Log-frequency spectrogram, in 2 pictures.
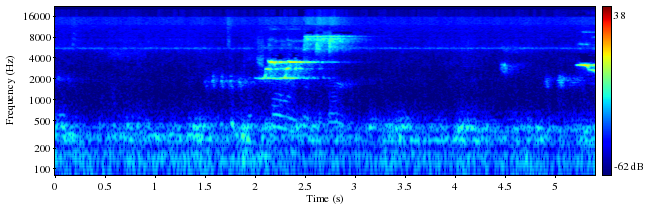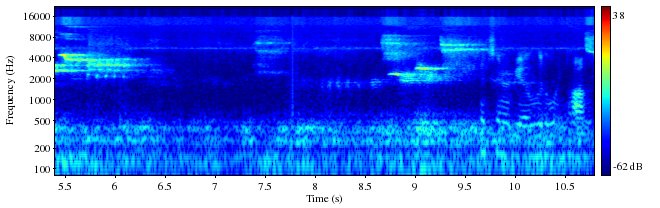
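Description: Birds chirping outdoors at night-time investigation site, scattered high tweets and short calls rising over a constant low rumble, fairly faint and intermittent, with no talk.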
